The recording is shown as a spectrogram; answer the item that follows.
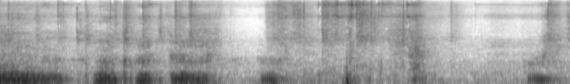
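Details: Hermes, a Pembroke Welsh Corgi, attacks his favorite rat toy with low, rumbling growls. They come in short bursts about every half second and then give way to softer scuffling and mouthing noises.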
